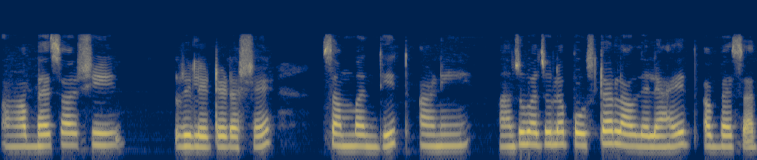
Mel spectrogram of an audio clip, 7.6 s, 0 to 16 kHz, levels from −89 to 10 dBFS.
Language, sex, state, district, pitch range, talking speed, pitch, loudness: Marathi, female, Maharashtra, Sindhudurg, 225-255 Hz, 85 wpm, 235 Hz, -15 LUFS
